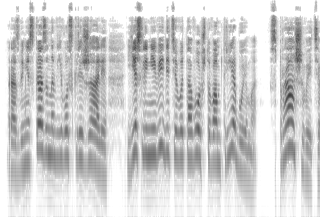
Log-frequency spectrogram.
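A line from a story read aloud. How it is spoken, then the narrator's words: Exclaiming. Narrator (Russian): воскликнул Гердер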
